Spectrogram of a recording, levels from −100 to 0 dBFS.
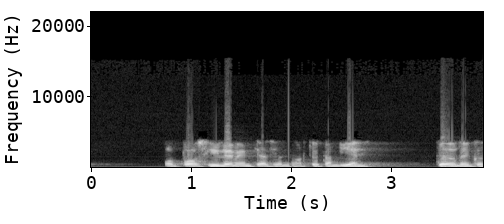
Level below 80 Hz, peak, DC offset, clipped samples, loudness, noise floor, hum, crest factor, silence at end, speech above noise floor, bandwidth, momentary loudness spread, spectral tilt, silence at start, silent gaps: -36 dBFS; -4 dBFS; under 0.1%; under 0.1%; -16 LUFS; -59 dBFS; none; 14 dB; 0 s; 44 dB; 8.2 kHz; 11 LU; -8 dB/octave; 0.75 s; none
